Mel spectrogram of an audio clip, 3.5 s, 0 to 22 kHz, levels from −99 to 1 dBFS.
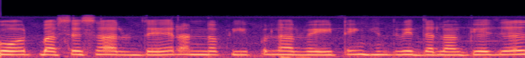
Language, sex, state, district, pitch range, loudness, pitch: English, female, Maharashtra, Gondia, 225-240 Hz, -16 LUFS, 235 Hz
